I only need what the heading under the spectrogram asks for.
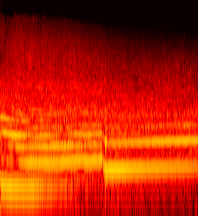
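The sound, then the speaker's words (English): A sports car engine roars loud with a steady, throaty drone, briefly dipping midway as if shifting gears, then holding its strong revving tone to the end. No one speaks. “Listen to that.”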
